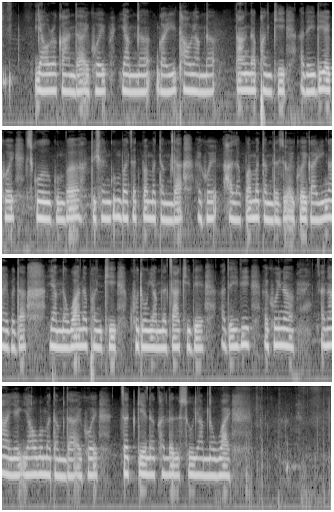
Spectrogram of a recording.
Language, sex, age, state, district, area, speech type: Manipuri, female, 18-30, Manipur, Bishnupur, rural, spontaneous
